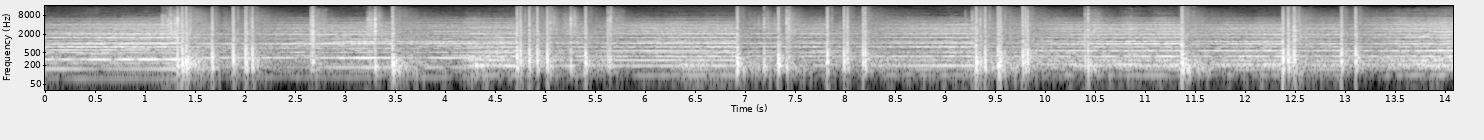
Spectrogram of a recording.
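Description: Aerial fireworks bursting: an irregular run of sharp bangs and crackles, at times several a second, over music.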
